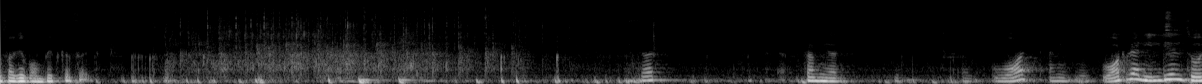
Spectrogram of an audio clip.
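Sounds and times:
audience applauding: 1.1s - 6.2s.

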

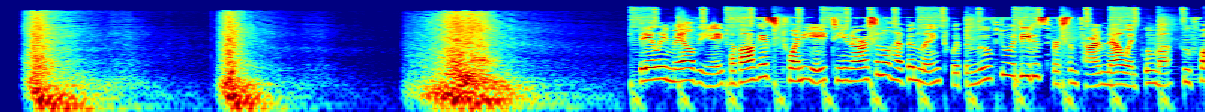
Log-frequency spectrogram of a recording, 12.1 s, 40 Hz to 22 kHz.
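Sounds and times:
cinematic whoosh with low tail: 0.2s - 3.4s, 4.0s - 6.2s.

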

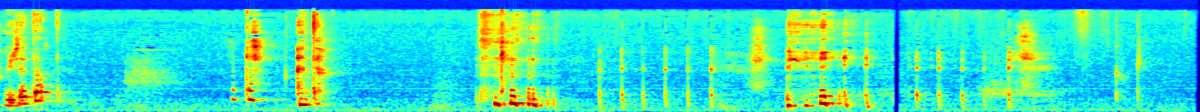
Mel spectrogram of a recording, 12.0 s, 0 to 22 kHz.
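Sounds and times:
soft breathy laughter: 4.8s - 10.9s.

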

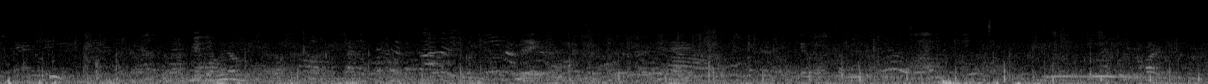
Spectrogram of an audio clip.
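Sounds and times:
passers-by talking: 0.0s - 12.0s.

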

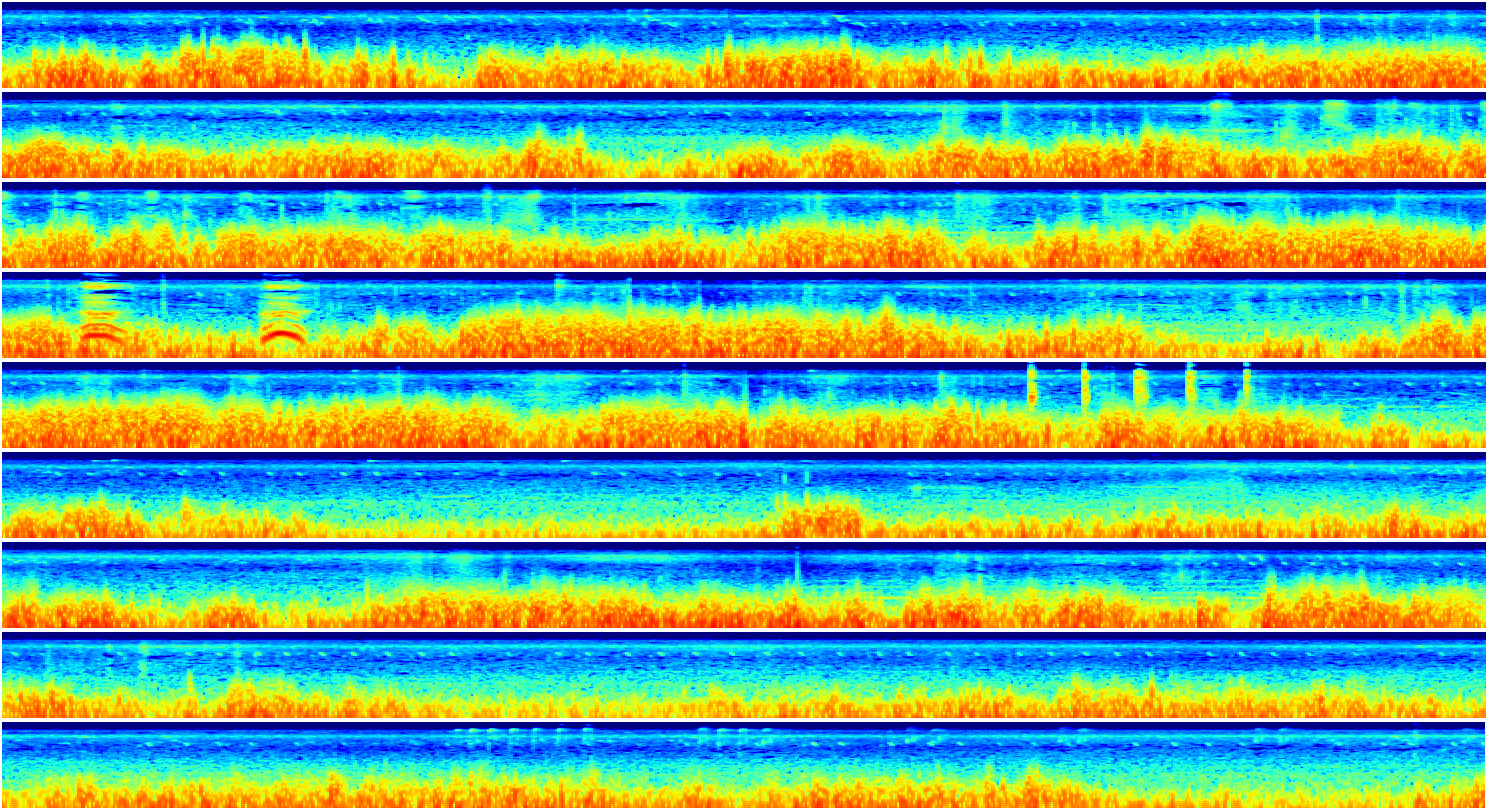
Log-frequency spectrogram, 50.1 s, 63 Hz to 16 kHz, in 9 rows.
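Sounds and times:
wind buffeting microphone: 0.0s - 50.0s
sharp clicks: 26.1s - 27.1s.

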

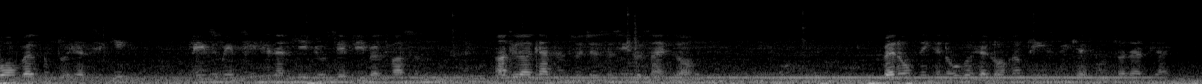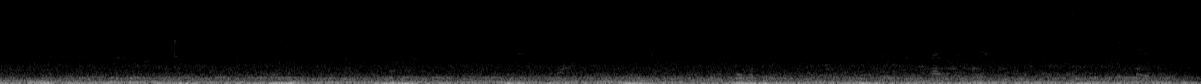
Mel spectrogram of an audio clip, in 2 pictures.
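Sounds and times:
airliner cabin rumble while taxiing: 0.0s - 24.0s.

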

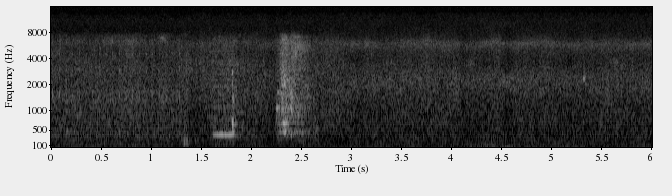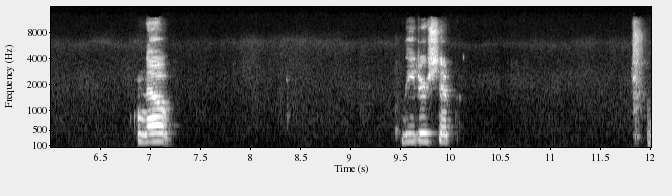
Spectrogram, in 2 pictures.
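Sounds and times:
faint tone: 1.6s - 2.6s.

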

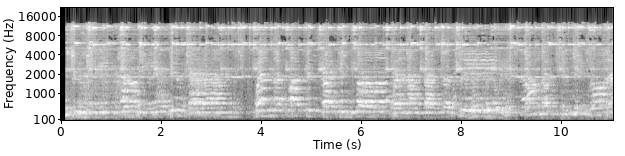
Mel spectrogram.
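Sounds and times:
group singing a christmas song: 0.1s - 11.0s
sleigh bells jingling: 0.1s - 11.0s.

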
